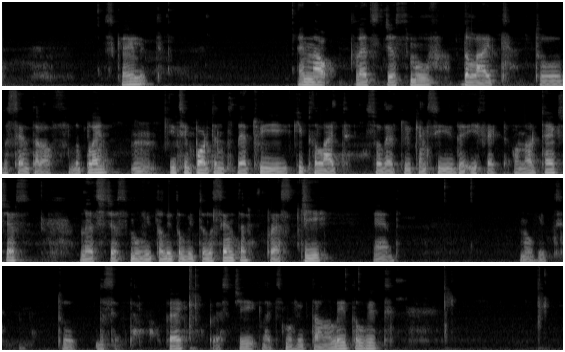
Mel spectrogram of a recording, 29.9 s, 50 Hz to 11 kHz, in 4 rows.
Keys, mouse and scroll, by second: 1.2 click, 2.0-4.7 middle drag, 4.7 click, 18.7 g, 22.5-23.1 scroll down 1, 23.1-24.0 scroll up 1, 24.7 g, 26.9 click, 28.1 KP_7, 29.3 g.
